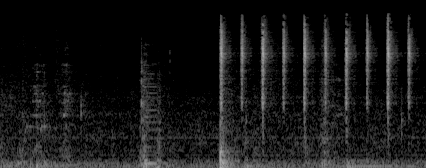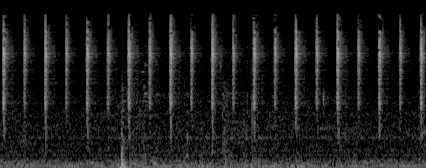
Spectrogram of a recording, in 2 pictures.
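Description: A Boss rhythm machine starts a drum pattern about three seconds in: a kick-drum thump, then an even, quick ticking like a hi-hat or shaker at about four ticks a second, with a second thump near the middle.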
